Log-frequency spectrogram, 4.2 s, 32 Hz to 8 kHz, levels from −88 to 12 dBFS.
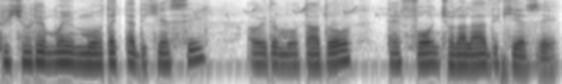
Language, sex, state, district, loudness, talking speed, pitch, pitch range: Nagamese, male, Nagaland, Dimapur, -19 LUFS, 240 wpm, 120 Hz, 115-130 Hz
